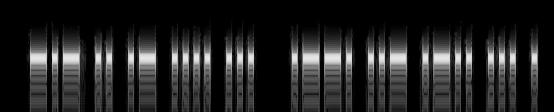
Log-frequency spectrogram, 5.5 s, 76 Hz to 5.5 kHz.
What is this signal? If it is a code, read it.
Morse code, heard as a keyed tone, about 22 wpm, 600 Hz. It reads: KIAHS PULSE
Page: Romanen Never af Ken Follet på engelsk.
